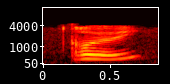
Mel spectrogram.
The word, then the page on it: d'r Krüej: Bas-Rhin; Herrlisheim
